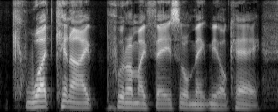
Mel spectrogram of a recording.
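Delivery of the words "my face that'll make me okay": ordinary talk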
